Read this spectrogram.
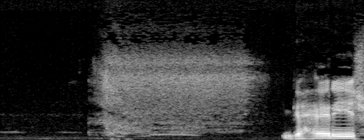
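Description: A man exhales forcefully.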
